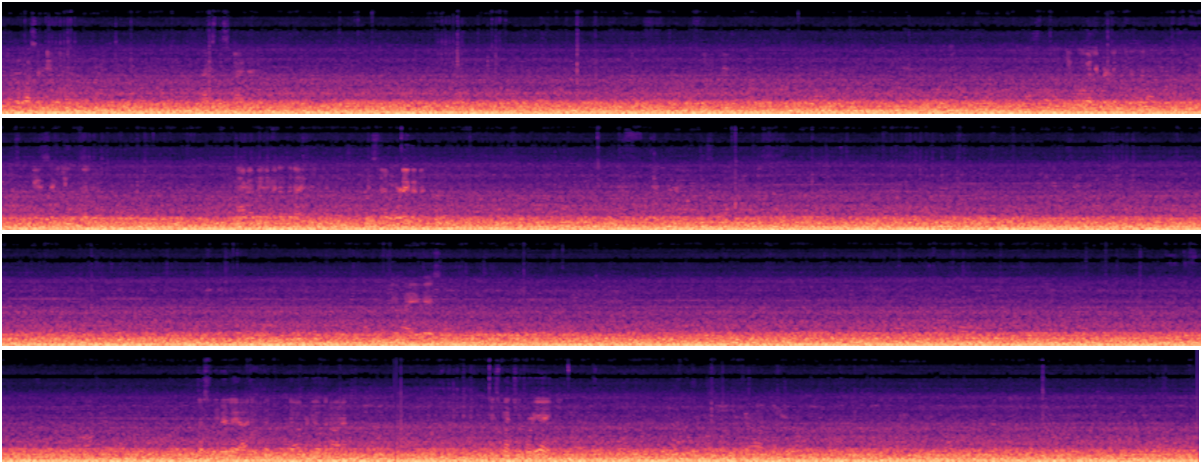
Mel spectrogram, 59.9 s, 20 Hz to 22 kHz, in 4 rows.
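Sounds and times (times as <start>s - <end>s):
airplane cabin engine rumble: 0.0s - 59.9s.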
